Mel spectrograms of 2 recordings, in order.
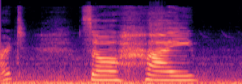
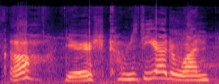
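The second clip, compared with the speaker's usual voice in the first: ordinary talk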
